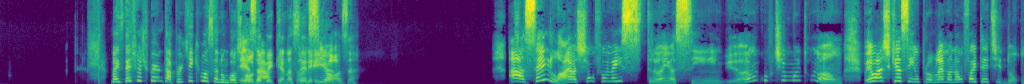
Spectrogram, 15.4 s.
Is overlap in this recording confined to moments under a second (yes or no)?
no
